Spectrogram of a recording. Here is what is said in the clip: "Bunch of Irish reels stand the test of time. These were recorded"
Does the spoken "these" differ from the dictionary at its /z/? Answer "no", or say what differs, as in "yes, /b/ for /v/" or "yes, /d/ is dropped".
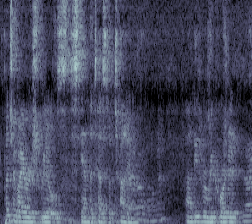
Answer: no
